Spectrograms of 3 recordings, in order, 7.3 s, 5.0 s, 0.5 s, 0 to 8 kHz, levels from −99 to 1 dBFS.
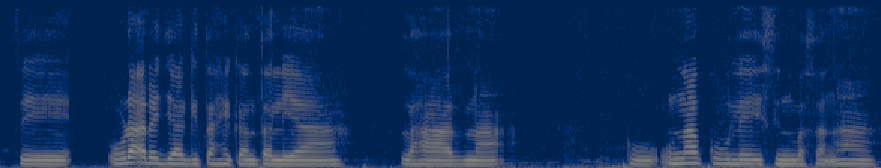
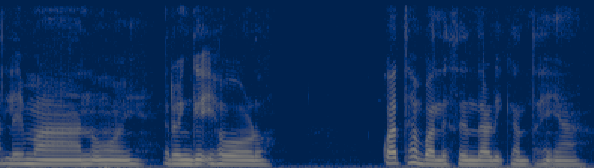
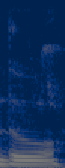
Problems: low volume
